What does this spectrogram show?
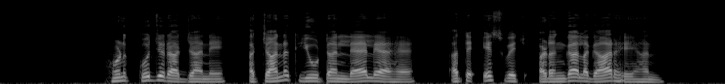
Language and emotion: Punjabi, neutral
